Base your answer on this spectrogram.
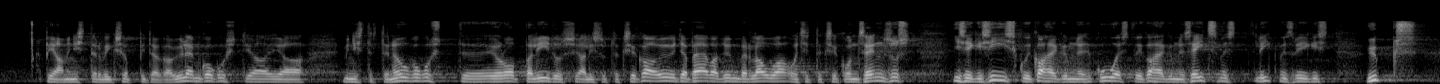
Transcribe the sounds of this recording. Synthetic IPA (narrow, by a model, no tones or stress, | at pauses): pe̞ɑminist̪e̞ɾvɤjksɤpːid̪̥ɑkɑyle̞mko̞ɡust̪jɑjɑminist̪rit̪ːˑe̞nɤwko̞ɡ̥ust̪e̞uɾo̞ːpˑːɑliːd̪useɑlist̪ut̪ːˑɑkse̞kɑøːd̪̥jɑpæevɑd̪ymb̥erlɑwɑo̞t̪ʲsit̪ˑːɑkse̞ko̞nse̞nsust̪ | ise̞ɡisiːskujkɑɦe̞kymnekuːe̞st̪vɤjkɑɦe̞kymne̞se̞jt̪sme̞st̪liːkme̞sriːɡ̥ist̪ | yks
